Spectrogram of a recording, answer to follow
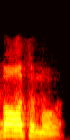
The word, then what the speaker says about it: Baltimore: And notice how I say Baltimore. We all don't talk like that. I didn't say Baltimore. I said Baltimore. You Thank you. I said know how with to the T, pronounce not the D.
